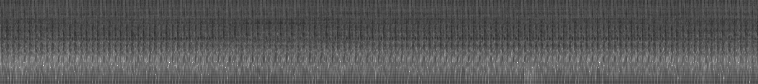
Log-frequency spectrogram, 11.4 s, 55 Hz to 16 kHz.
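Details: 2015 Subaru WRX engine: steady metallic ticking knock about three per second over the running engine, persisting as throttle is added; owner suspects internal engine knock, seemingly from inside the engine, cause unconfirmed.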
